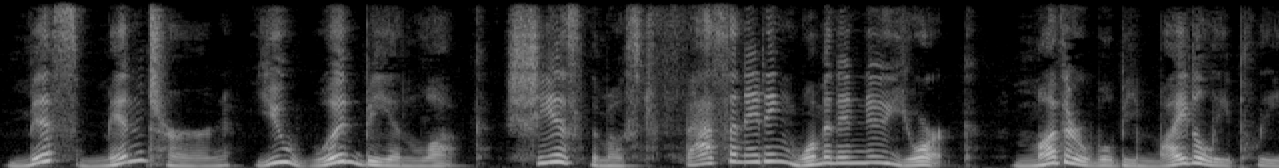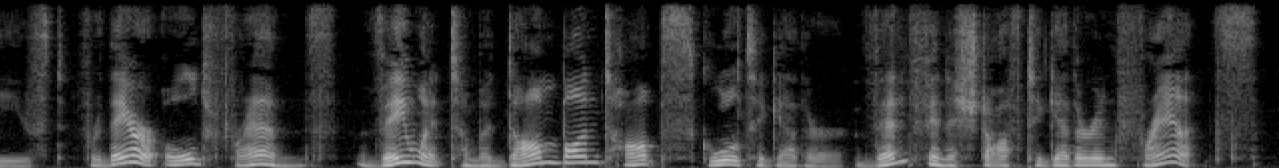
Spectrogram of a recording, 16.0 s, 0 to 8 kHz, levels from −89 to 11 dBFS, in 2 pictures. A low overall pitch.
No: medium, 165 Hz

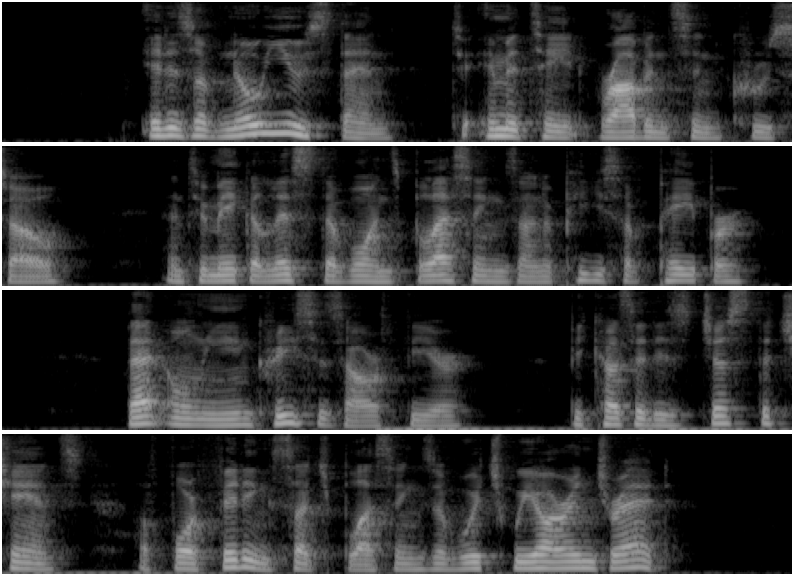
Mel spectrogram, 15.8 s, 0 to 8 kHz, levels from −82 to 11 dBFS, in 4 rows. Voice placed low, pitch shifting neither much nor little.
Yes: low, 125 Hz; average, 3.5 semitones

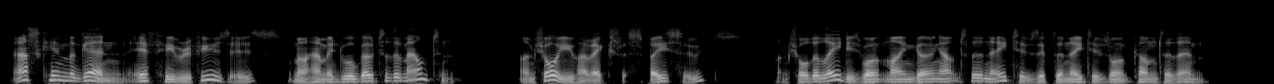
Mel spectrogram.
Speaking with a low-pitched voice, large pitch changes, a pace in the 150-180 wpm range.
Yes: low, 120 Hz; wide, 7.6 semitones; average, 175 wpm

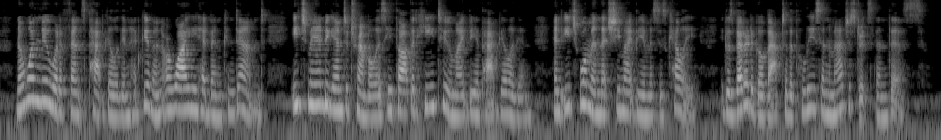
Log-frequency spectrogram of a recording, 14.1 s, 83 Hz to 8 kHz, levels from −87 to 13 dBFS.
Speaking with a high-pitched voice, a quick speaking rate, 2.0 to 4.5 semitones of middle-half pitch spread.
Yes: high, 205 Hz; fast, 235 wpm; average, 3.8 semitones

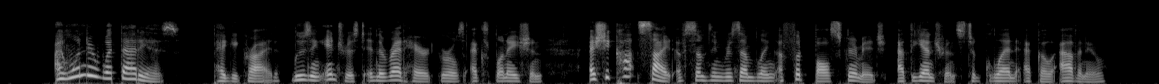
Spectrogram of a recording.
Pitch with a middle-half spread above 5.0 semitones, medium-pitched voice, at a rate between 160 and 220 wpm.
Yes: wide, 5.6 semitones; medium, 165 Hz; average, 170 wpm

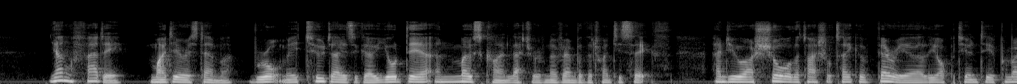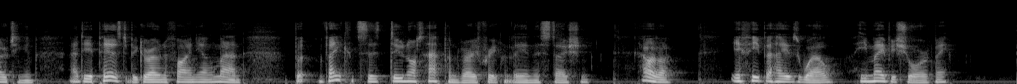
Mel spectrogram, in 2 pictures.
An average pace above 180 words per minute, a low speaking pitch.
Yes: average, 190 wpm; low, 110 Hz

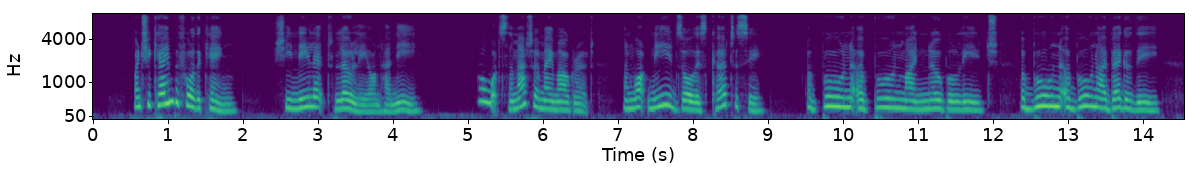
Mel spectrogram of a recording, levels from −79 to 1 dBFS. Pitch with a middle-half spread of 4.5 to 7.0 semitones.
Yes: average, 5.0 semitones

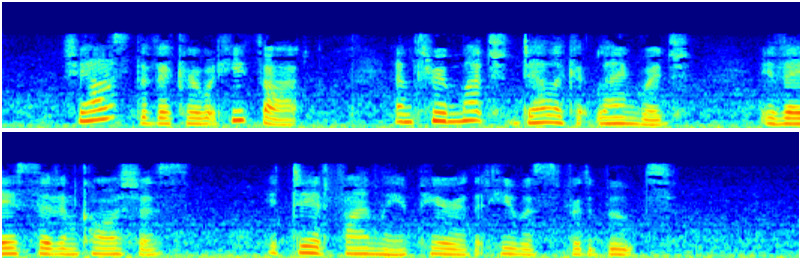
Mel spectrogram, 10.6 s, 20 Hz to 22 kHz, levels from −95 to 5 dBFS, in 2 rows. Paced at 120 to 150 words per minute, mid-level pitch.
Yes: average, 140 wpm; medium, 175 Hz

